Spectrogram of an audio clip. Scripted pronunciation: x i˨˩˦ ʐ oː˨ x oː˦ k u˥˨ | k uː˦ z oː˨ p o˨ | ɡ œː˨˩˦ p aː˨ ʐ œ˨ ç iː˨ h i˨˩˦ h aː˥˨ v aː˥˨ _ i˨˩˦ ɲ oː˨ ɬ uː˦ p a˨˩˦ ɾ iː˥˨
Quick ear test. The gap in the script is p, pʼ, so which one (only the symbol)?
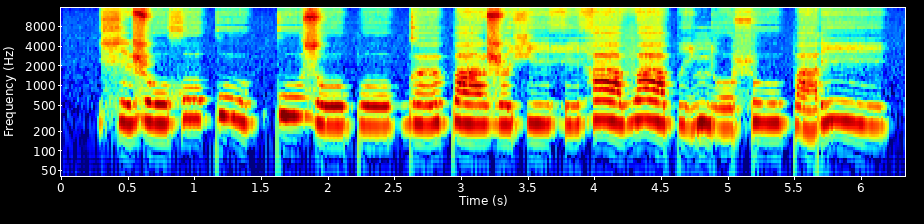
p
